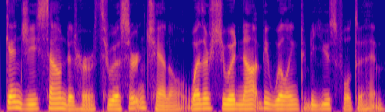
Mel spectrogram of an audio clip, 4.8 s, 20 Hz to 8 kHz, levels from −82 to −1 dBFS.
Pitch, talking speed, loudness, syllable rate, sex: 115 Hz, 225 wpm, -18 LUFS, 5.6 syllables/s, male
